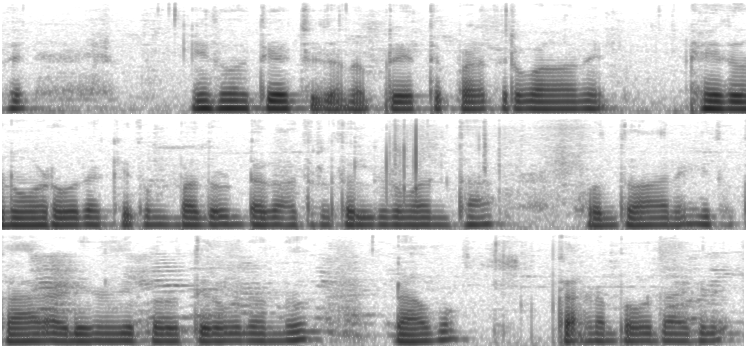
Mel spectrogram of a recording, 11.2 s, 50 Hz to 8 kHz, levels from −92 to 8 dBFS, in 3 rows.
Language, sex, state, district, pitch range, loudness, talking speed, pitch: Kannada, female, Karnataka, Chamarajanagar, 140-150 Hz, -18 LUFS, 90 wpm, 145 Hz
